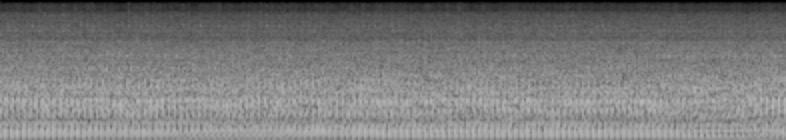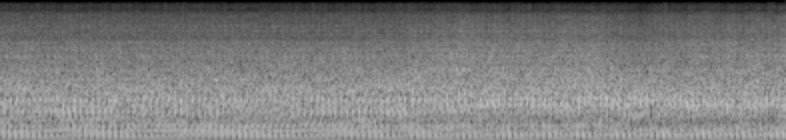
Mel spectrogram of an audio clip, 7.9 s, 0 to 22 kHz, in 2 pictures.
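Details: ETQ 2700-watt generator with brushless powerhead, after carburetor work keeping the original jetting: steady, even drone with no surging but pitched too high, 70 Hz with no load; engine overspeed from misadjusted governor.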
